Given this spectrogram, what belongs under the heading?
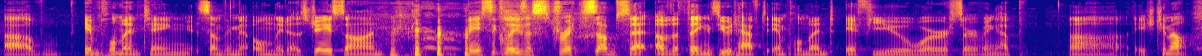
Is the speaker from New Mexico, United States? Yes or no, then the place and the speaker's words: yes; Albuquerque, New Mexico, United States; I grew up in Albuquerque, New Mexico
